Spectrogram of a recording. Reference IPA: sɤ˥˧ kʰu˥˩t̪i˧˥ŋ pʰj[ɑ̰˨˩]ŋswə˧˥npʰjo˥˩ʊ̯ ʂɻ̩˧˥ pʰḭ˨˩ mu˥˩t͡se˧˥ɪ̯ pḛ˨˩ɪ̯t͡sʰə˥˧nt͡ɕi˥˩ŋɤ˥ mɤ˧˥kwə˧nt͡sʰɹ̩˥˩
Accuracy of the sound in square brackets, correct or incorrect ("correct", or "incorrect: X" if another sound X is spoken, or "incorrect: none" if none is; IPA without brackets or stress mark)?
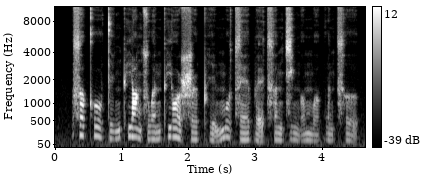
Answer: incorrect: ɑ˥˩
